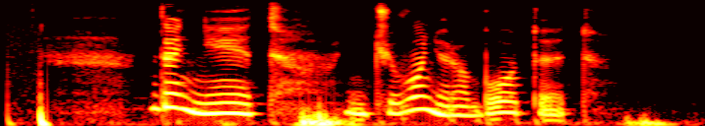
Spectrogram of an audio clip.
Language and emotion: Russian, sad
